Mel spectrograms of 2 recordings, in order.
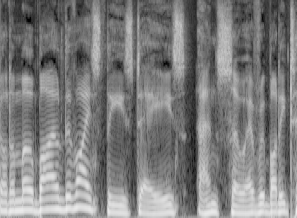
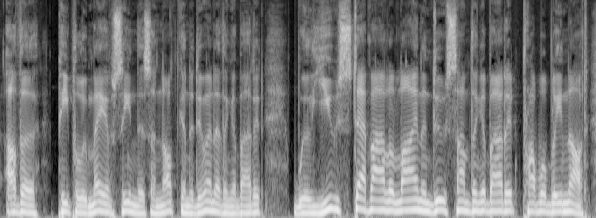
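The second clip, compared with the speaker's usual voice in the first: ordinary talk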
